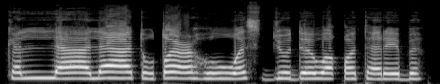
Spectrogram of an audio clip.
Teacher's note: قاف پہ جو کہ جزم ہے تو ہم قاف کو ہلاتے ہوئے یہ کلمہ پڑھیں گے · یہاں حرف الراء ہے اور اس کے نیچے زیر ہے، لہذا را کو ہلکی آواز میں پڑھنا ہے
